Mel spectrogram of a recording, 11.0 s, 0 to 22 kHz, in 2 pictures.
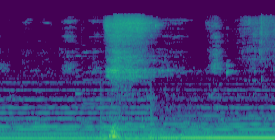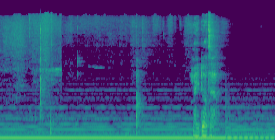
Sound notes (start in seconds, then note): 1.1 exhale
